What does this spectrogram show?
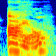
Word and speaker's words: isle: Now, I-S-L-E, aisle, told you they're homophones, is another word for island, which is also a hard word to pronounce.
